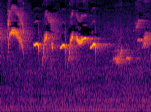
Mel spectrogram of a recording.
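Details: Chinese hwamei giving clear, loud arched whistles, several swooping notes rising and falling in quick sequence, then a softer trailing phrase.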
